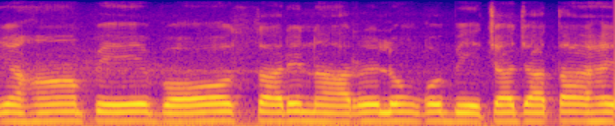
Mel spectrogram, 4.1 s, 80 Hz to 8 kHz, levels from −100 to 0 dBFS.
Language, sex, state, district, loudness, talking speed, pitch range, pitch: Hindi, male, Odisha, Khordha, -11 LUFS, 130 wpm, 160-165 Hz, 160 Hz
